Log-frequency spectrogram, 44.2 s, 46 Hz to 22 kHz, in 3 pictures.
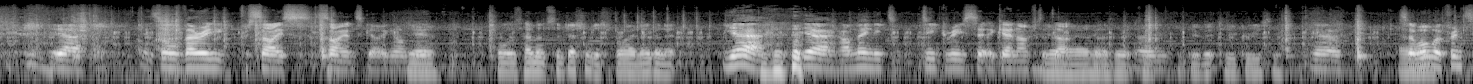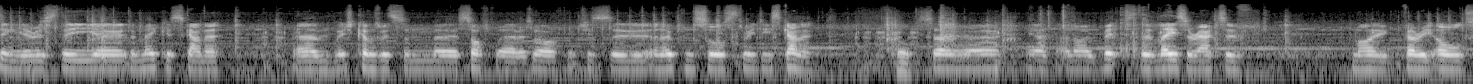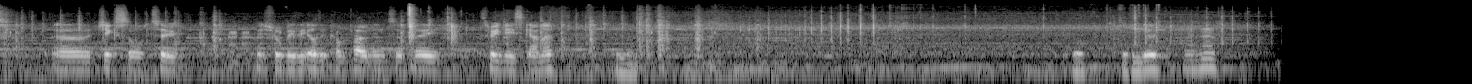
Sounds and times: Speech: 0.2 - 17.0, 17.7 - 22.9, 23.6 - 27.3, 28.2 - 31.3, 32.0 - 35.0, 35.6 - 35.9, 40.2 - 41.7.

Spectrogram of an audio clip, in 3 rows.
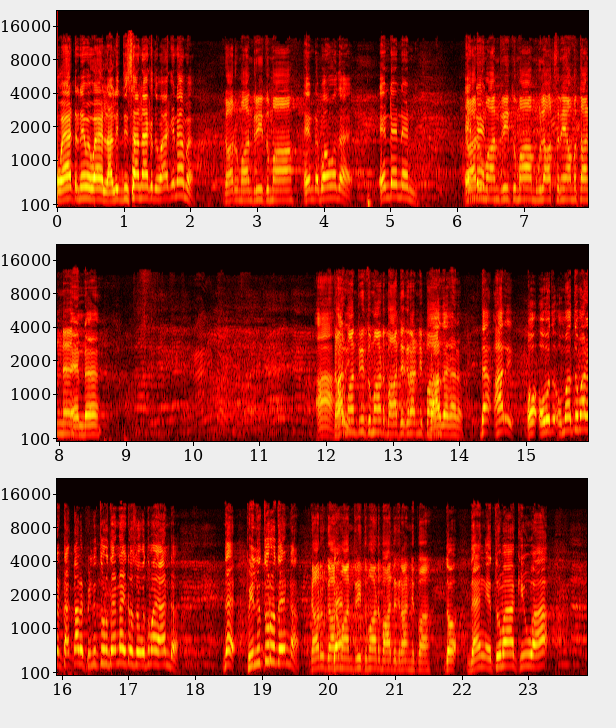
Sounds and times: Conversation: 0.0 - 23.8
Male speech, man speaking: 0.0 - 23.8.

